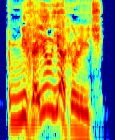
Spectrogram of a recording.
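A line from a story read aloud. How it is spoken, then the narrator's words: Resonant shout. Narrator (Russian): звучно крикнул он вслед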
